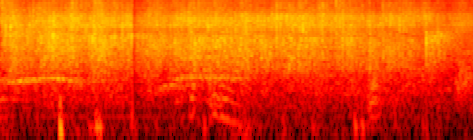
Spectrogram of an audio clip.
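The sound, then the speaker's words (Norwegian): A church audience claps steadily for a few seconds to welcome a visitor invited to the audience, a dense patter of applause with a few brief voices murmuring underneath. “Så vi kan jo gi en applaus.”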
